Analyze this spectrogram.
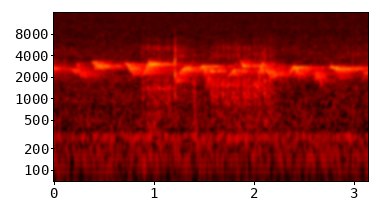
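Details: Male Japanese robin (Larvivora akahige) singing at Yanagisawa Pass on 25 April 2021: a loud, high, ringing trill of quick rattling notes, running almost without pause, over faint background hiss.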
